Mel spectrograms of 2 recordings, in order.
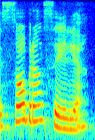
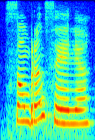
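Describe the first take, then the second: First: Sobrancelha starting with a plain so, no nasal m; pronúncia correta; correct pronunciation. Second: Sobrancelha said slowly as sombrancelha, with a nasal som; pronúncia errada; wrong pronunciation. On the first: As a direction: say so-bran-ce-lha cleanly. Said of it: "o correto é sobrancelha". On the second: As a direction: add an m sound: som-bran-ce-lha. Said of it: "quando o correto é sobrancelha". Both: Shown as a demonstration.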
